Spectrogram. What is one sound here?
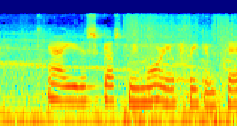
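Gunshots ring out close by.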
